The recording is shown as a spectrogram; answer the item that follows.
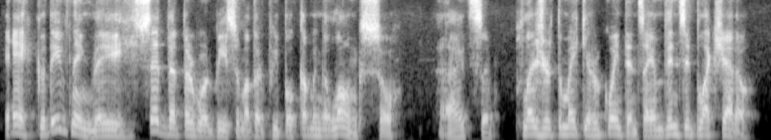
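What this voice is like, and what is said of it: Vague Russian Slavic accent. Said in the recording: “it's vaguely Russian Slavic... vaguely Slavic... It reads as as European immigrant... It doesn't read as anything like, oh, you're specifically from Moldova.”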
